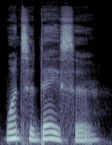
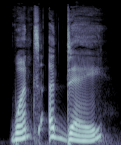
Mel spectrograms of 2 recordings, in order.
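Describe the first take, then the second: First: Said in the usual way. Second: Appalled echoing question; incredulous, raised-voice question; voice rising. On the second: A narrator's reading. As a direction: repeat it in rising disbelief. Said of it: "Madam's voice rose again".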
